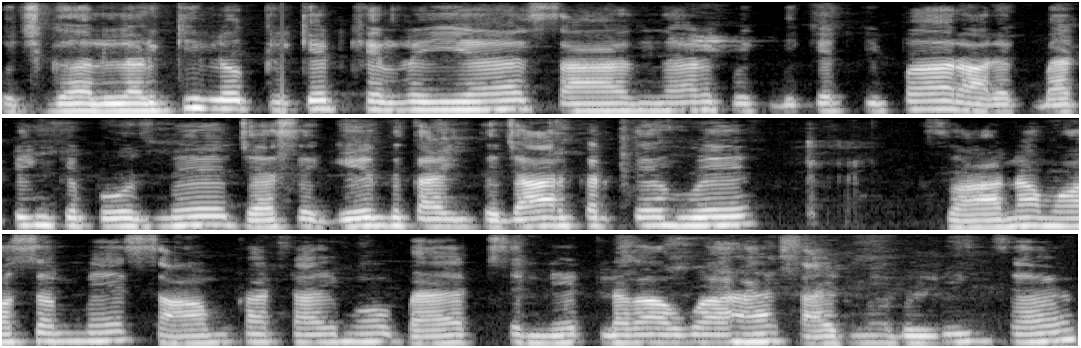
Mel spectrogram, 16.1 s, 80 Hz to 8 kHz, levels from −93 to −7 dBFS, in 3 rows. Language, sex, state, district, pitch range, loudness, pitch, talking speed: Hindi, male, Bihar, Gopalganj, 140-165 Hz, -17 LUFS, 155 Hz, 150 wpm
